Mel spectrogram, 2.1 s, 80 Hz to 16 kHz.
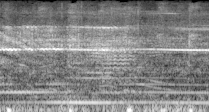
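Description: Mikado Logo 690 electric radio-controlled helicopter in flight, its motor and rotor giving a steady whine as it climbs, with low irregular thumps of wind on the microphone.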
